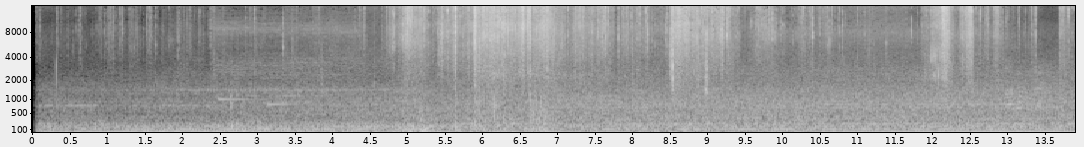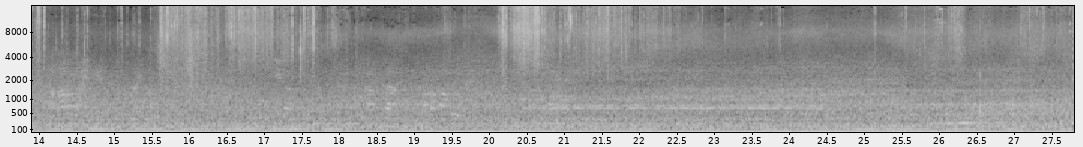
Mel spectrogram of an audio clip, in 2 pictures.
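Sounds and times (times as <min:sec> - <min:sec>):
train sounds: 0:00.1 - 0:27.7.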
